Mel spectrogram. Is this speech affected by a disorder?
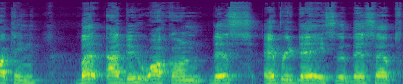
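Yes: brain injury.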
